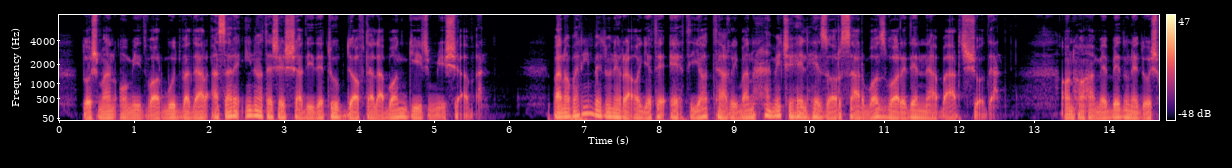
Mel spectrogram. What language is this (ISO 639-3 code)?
fas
